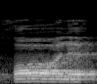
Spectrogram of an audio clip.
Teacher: അവസ്ഥ എന്നുവെച്ചാൽ ആ ദീർഘാക്ഷരമായ അലിഫിലും തഫ്ഹീം നിലനിൽക്കുന്നു എന്നതുകൊണ്ടാണ് ഇവിടെ അതാണ് സംഭവിച്ചിട്ടുള്ളത് കാല എന്ന് പൂർണമായും തഫ്ഹീം ചെയ്ത് ദീർഘത്തോടെ ആ ദീർഘത്തിലും തഫ് നിലനിർത്തിക്കൊണ്ടുവരുന്നു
